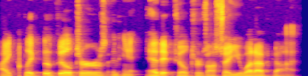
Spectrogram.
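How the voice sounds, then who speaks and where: A man streaming a casual microphone review from a home setup, talking loudly and rambling with repeated words. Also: lowish voice, big pitch swings, fast. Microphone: desktop condenser microphone.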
